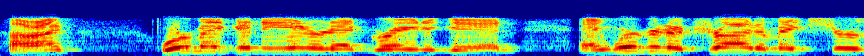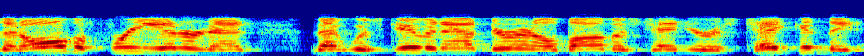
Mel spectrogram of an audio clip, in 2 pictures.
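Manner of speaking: normal talking voice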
